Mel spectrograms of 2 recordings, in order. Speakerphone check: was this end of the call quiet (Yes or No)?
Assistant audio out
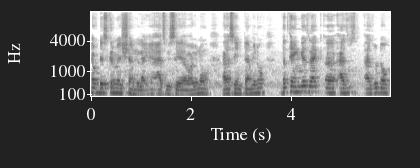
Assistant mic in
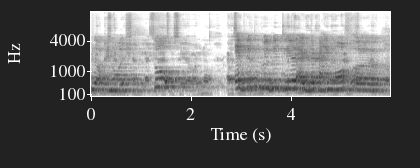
No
